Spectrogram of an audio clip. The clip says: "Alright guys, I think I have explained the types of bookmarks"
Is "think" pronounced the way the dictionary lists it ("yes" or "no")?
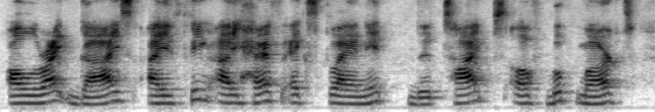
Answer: yes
